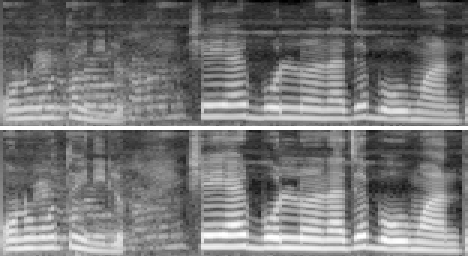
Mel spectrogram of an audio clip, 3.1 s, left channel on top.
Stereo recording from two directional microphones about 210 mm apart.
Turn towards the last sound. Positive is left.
turn(degrees=-45)  # may be behind; listen again after turning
